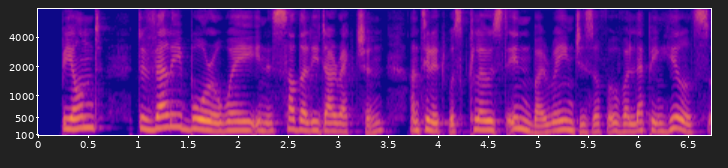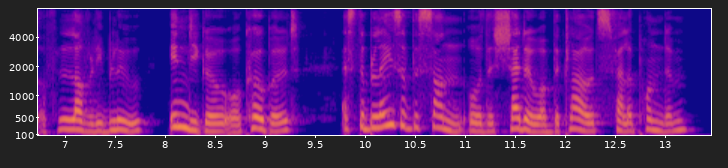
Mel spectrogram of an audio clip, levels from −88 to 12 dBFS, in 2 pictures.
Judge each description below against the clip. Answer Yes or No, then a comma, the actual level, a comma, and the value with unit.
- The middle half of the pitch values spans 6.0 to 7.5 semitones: No, average, 4.1 semitones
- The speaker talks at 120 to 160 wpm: No, average, 180 wpm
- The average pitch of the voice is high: Yes, high, 205 Hz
